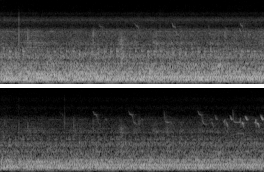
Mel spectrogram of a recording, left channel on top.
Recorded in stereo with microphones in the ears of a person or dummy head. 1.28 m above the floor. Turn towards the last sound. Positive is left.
No sound to turn to.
